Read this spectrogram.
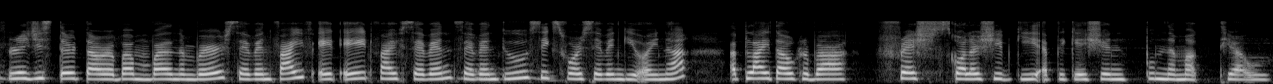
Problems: background conversations at intervals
